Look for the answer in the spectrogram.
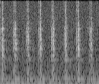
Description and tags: Ticking Clock
Ticking Mantle Clock.
clok, tick, ticking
